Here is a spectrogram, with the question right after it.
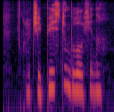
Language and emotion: Russian, neutral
